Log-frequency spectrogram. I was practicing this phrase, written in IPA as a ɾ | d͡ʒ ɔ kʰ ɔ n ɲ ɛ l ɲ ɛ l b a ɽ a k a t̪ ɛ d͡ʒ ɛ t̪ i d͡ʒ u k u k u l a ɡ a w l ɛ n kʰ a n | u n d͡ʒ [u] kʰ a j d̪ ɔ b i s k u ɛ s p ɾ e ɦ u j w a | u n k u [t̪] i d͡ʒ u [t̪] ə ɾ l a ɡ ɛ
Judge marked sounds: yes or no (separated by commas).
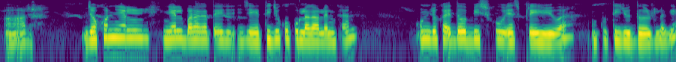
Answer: no, yes, no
